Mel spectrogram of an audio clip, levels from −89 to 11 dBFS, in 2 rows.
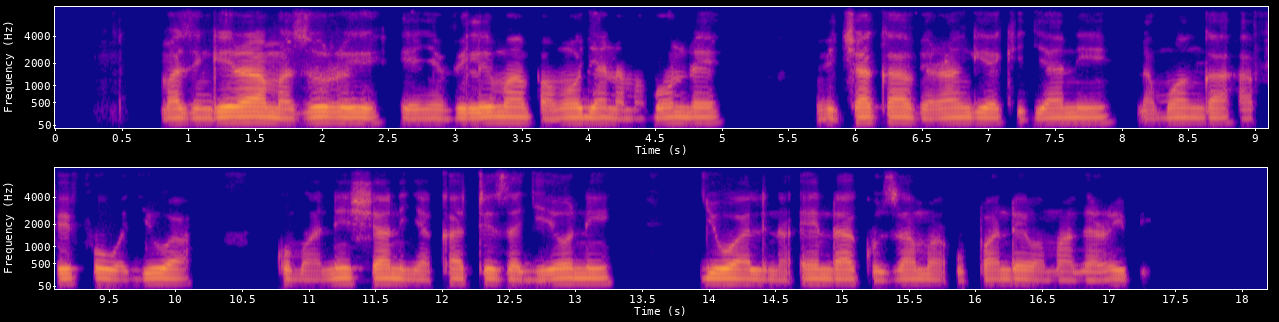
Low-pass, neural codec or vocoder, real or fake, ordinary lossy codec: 7.2 kHz; none; real; Opus, 32 kbps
